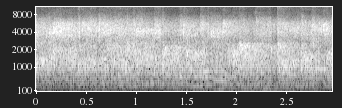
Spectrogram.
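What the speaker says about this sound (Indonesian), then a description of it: "Oke, tepuk tangan." A classroom of students applauds a group after its presentation score is announced, a dense, steady wash of clapping that holds for about three seconds without a break.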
